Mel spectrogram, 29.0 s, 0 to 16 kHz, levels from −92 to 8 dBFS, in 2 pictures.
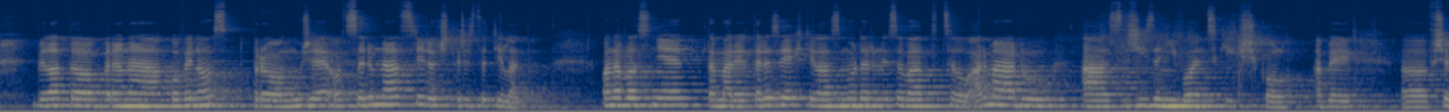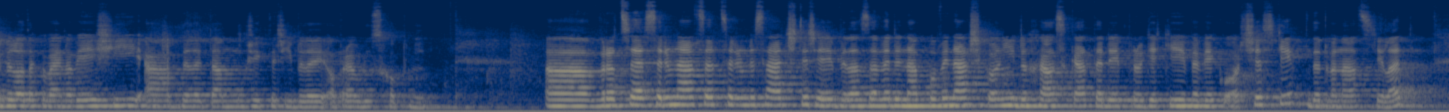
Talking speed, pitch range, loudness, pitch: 115 wpm, 195-225 Hz, -35 LUFS, 210 Hz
